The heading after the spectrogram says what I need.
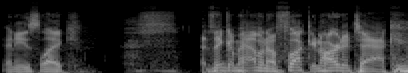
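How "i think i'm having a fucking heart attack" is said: higher panicked trucker. Retold or imitated. Trucker voiced in story.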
